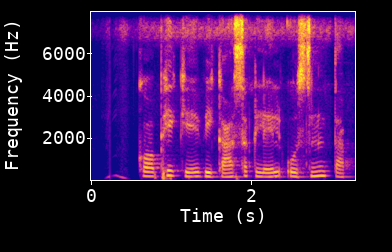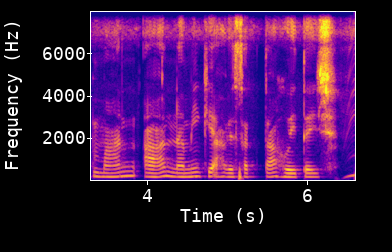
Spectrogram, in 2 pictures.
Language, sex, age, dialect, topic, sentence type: Maithili, female, 18-24, Southern/Standard, agriculture, statement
